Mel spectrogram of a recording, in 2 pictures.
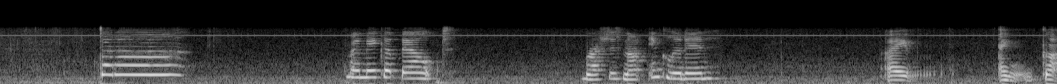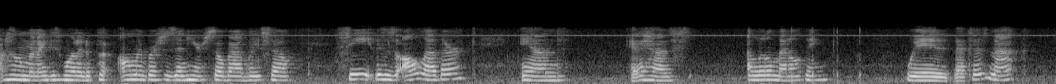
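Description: A woman talks animatedly close to a microphone.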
